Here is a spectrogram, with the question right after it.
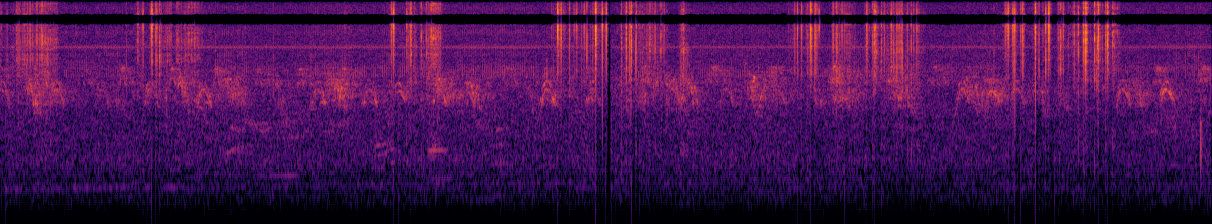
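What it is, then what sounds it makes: Brick wall scratched with fingernails. Fingertips with long purple nails scratch over the rough surface of a solid red brick wall with mortar lines, outdoors. Quiet, bright, dry scraping and scratching with short sharp ticks, over a faint steady background hum.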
